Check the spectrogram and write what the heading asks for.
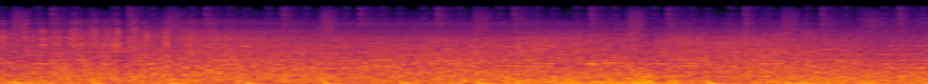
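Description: Shallow surf washing in over sand, with background music playing over it.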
